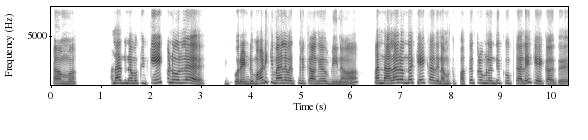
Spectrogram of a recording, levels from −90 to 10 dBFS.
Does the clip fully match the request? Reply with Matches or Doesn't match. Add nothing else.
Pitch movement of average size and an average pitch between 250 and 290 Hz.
Matches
